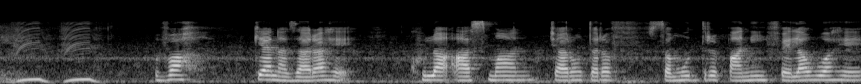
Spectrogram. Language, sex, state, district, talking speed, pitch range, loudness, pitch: Hindi, female, Bihar, Darbhanga, 90 wpm, 175-200 Hz, -18 LUFS, 195 Hz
